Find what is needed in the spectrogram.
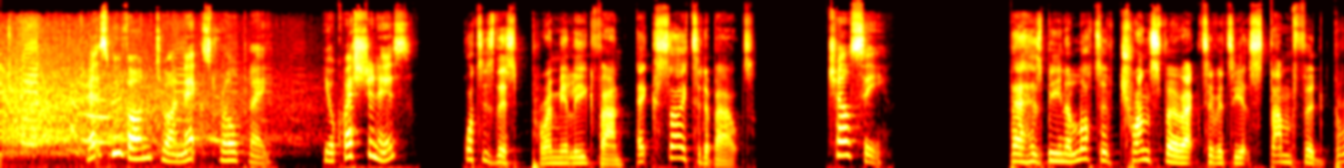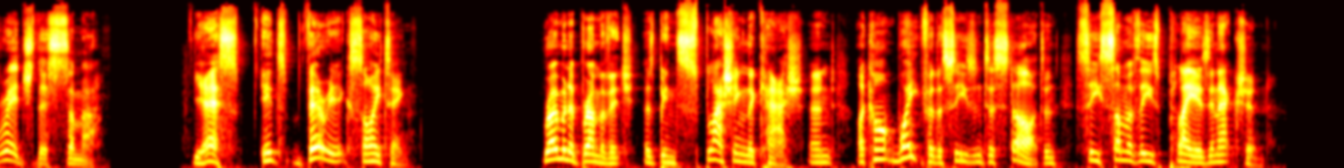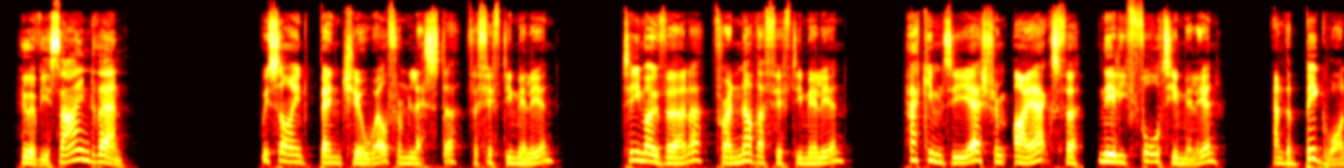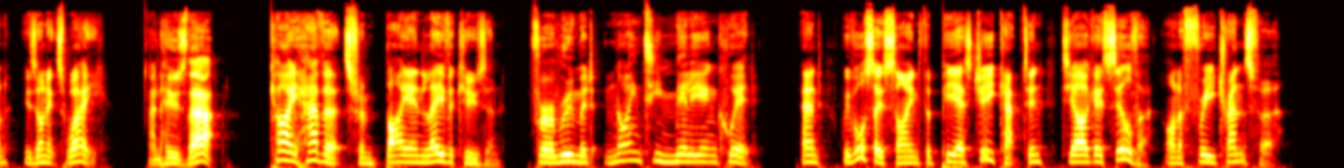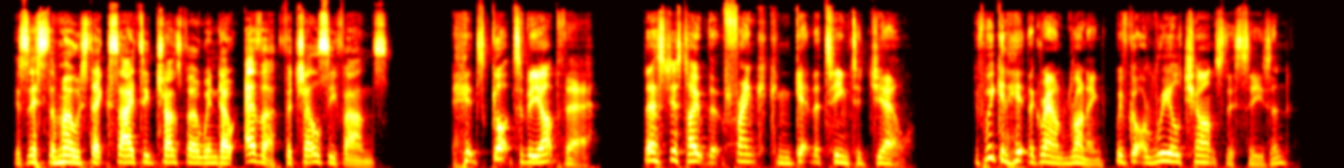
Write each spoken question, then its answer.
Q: What is this Premier League fan excited about?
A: Well, he's excited about all the new signings that Chelsea have made.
